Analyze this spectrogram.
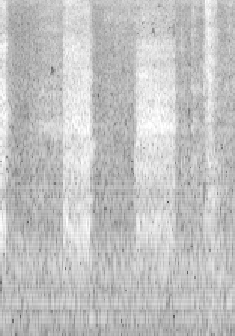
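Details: Parrots indoors, in a house full of them; two harsh, hissing screeches of about half a second each, roughly a second apart, then a shorter third burst at the end, over a faint low room hum.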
